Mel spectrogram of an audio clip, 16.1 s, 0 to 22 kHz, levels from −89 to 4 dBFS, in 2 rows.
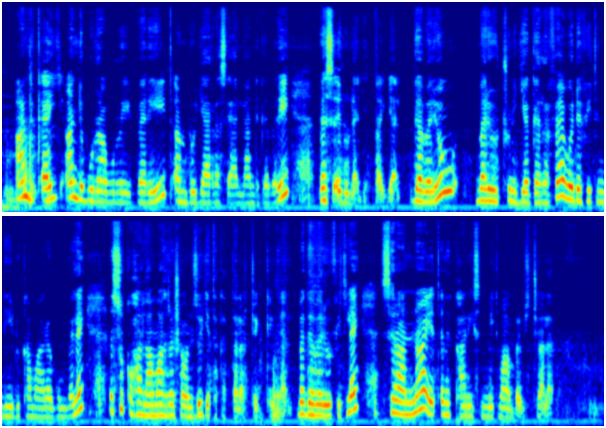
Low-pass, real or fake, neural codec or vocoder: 19.8 kHz; fake; vocoder, 44.1 kHz, 128 mel bands, Pupu-Vocoder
